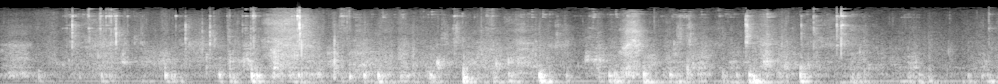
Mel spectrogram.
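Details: Puppies Macky and Remy at play inside a small room, giving short whimpers, snuffles and panting breaths in rapid uneven bursts, mixed with scrabbling and bumping noises.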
